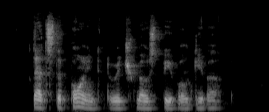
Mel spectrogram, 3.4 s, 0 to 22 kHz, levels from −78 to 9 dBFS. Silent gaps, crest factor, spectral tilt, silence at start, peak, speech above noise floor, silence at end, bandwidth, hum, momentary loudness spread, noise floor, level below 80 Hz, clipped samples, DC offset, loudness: none; 22 dB; -2.5 dB/octave; 0.4 s; -8 dBFS; 39 dB; 0.6 s; 15 kHz; none; 13 LU; -69 dBFS; -74 dBFS; under 0.1%; under 0.1%; -29 LUFS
